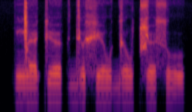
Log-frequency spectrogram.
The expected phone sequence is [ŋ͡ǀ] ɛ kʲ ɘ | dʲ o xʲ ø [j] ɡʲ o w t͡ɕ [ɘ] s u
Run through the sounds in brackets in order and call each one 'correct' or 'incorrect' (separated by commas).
correct, incorrect, incorrect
